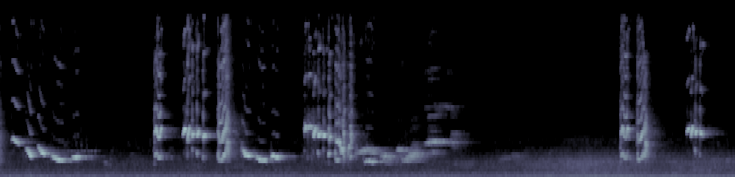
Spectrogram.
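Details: East Javan Greater green leafbird, a village contest champion from Banyuwangi, pours out a varied run of descending whistles, sharp chips and clustered buzzy notes over about seven seconds, then falls quiet before two final high notes.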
